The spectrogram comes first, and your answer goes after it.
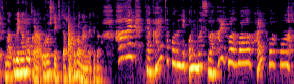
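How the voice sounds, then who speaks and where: A woman's fairly high voice at a very fast pace, with very wide pitch swings and noticeable background noise. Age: 50s. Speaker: podcaster. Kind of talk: casual monologue. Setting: in the bath. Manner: animated.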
